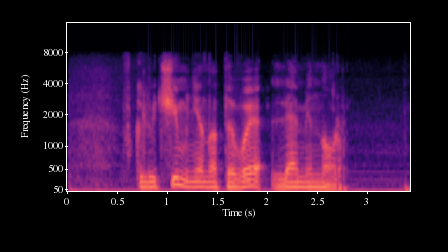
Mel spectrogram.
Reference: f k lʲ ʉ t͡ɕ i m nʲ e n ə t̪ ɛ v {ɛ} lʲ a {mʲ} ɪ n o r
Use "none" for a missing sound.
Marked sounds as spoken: ɛ, mʲ

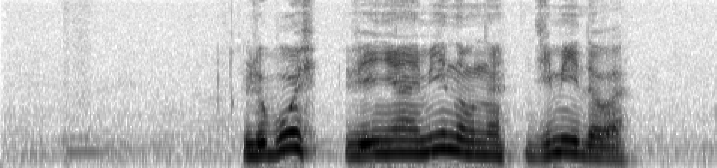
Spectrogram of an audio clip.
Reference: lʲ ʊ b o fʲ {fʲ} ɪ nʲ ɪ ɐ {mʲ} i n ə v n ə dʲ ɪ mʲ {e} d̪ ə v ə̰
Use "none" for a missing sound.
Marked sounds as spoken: vʲ, mʲ, i

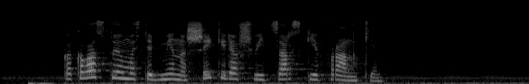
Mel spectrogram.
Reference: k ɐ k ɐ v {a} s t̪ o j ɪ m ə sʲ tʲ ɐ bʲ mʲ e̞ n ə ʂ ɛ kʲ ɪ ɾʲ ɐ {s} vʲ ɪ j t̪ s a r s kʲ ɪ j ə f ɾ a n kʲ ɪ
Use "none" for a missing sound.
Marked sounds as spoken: a, ʂ

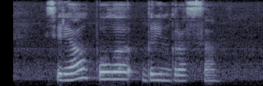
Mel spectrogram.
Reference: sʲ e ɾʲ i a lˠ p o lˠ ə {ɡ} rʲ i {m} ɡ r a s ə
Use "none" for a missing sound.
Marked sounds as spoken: ɡ, n

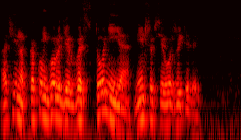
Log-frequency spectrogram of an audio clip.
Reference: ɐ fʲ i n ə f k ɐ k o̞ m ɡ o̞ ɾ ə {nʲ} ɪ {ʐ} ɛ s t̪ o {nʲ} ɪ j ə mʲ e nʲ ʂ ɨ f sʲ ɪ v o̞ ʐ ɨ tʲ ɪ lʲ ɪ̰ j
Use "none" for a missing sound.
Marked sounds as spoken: dʲ, v, nʲ

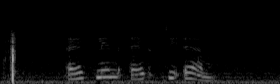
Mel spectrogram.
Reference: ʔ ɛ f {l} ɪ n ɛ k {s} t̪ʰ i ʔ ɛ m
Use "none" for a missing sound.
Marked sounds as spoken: l, s

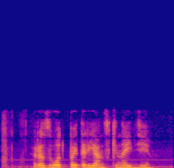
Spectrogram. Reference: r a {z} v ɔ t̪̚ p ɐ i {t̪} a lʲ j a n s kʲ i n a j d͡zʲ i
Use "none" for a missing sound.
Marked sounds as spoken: z, t̪

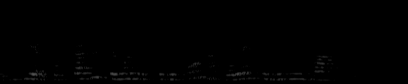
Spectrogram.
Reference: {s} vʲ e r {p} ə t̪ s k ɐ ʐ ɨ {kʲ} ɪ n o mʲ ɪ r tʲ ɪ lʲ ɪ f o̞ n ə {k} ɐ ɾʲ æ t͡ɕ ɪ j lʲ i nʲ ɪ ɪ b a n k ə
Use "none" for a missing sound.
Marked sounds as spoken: z, p, tʲ, ɡ

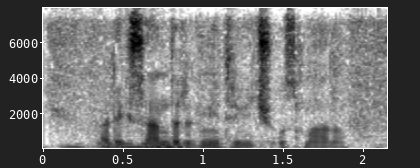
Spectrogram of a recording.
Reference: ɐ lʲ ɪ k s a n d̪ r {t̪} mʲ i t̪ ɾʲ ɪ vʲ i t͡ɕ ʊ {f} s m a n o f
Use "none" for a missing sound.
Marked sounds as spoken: d̪, none

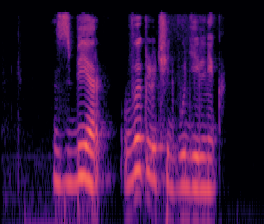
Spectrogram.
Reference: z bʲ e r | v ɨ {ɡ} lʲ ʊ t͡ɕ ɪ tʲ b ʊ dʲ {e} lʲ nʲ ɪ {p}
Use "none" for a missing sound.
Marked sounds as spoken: k, i, k

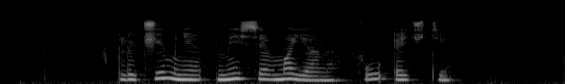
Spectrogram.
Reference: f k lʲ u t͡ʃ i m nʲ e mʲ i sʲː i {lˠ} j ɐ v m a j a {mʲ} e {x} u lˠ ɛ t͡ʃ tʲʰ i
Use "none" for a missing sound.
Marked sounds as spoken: none, mʲ, f

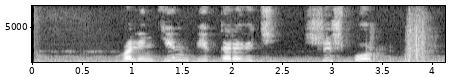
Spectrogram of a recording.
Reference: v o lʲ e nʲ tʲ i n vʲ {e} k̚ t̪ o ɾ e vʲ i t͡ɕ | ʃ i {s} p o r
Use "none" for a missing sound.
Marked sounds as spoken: i, ʃ

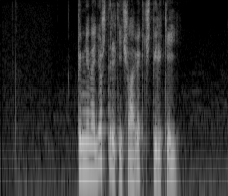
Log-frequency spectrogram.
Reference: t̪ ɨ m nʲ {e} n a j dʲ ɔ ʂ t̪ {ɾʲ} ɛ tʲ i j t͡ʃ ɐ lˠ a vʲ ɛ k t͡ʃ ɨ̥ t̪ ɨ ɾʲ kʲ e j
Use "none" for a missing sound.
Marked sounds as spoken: ɛ, ɾʲ

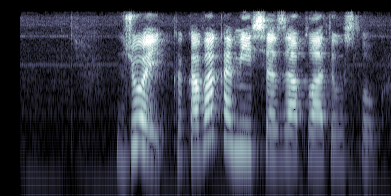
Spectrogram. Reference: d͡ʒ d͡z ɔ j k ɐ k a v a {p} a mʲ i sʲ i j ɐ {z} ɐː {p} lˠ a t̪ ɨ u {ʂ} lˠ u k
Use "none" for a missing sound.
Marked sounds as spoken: k, z, p, s

